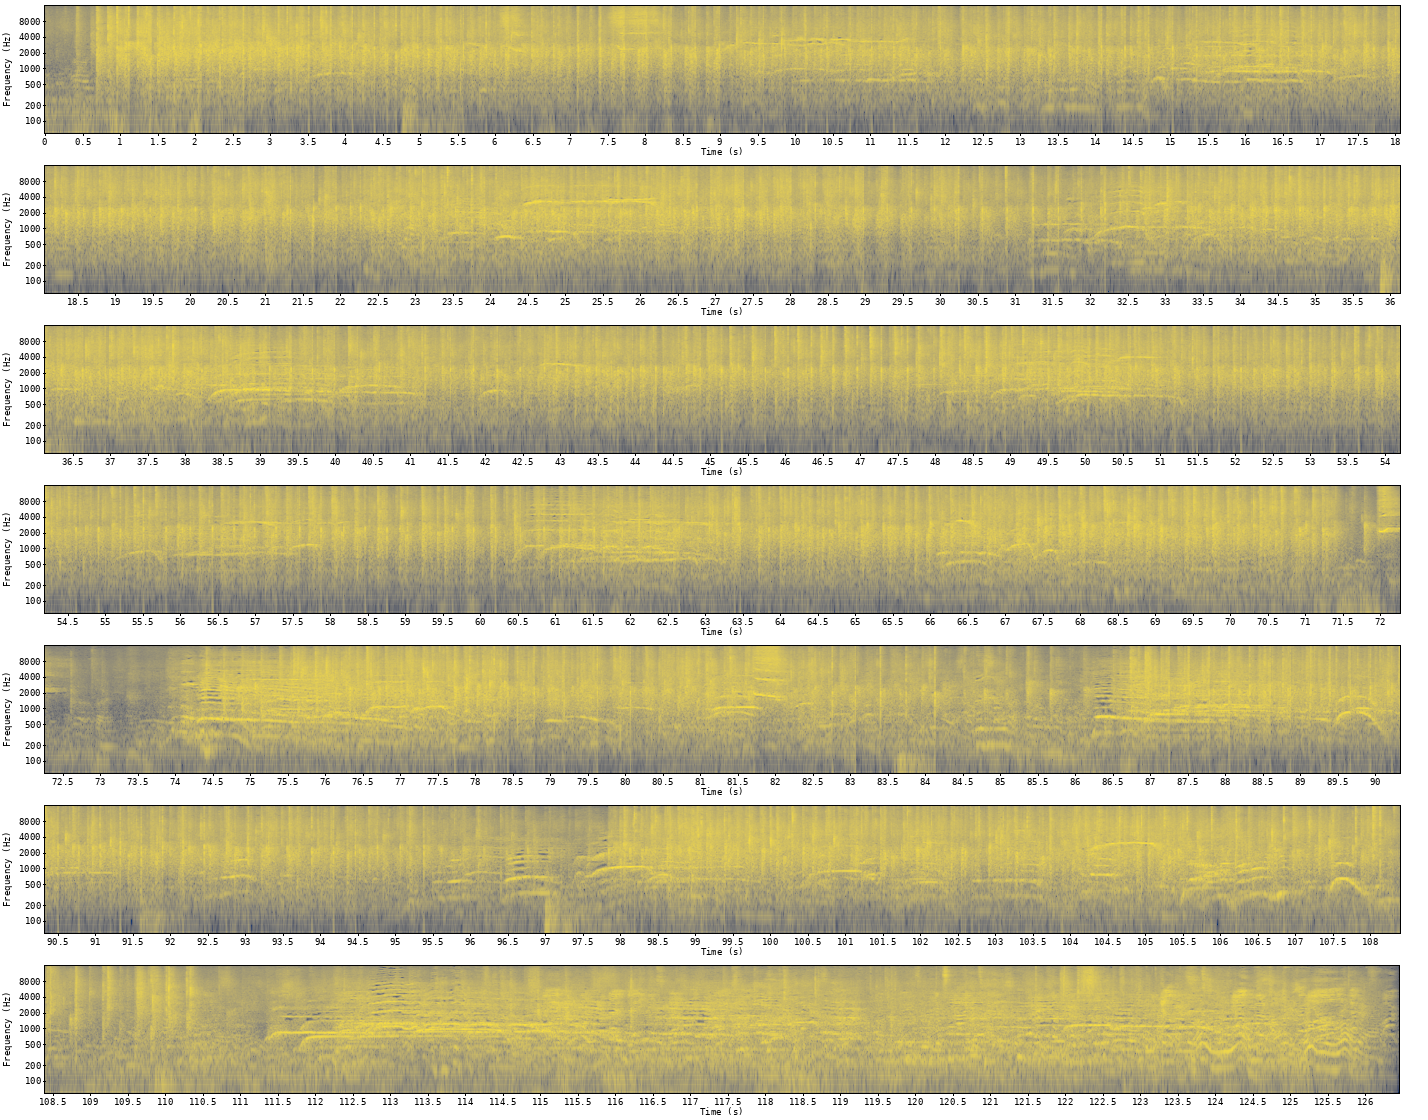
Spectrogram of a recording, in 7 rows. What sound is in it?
curtain call-16
Applause and cheering of a crowd during a curtain call. The cheering and clapping varies in intensity as different actors come out to take their bows. Some spontaneous cheering at the end, too- the lights went out but the crowd could still see the drummer's glow-in-the-dark "Green Lantern" shirt. Recorded with a Canon GL-2 internal microphone.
